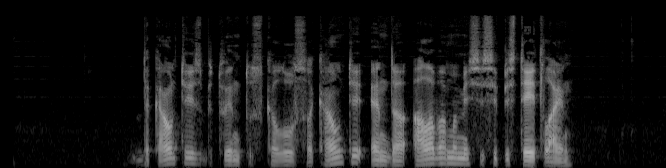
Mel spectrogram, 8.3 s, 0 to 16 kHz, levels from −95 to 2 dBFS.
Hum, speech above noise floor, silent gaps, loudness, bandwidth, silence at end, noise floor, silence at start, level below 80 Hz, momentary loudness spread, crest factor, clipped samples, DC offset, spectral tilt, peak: none; 44 dB; none; -37 LUFS; 11.5 kHz; 1.2 s; -82 dBFS; 1.7 s; -70 dBFS; 13 LU; 28 dB; under 0.1%; under 0.1%; -3.5 dB/octave; -12 dBFS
